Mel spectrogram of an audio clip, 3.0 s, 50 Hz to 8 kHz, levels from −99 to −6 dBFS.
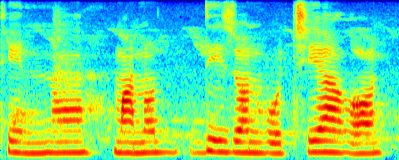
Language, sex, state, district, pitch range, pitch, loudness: Chakma, female, Tripura, Dhalai, 190-200 Hz, 195 Hz, -17 LUFS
